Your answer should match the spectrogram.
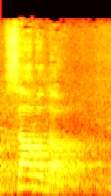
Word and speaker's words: Sábado: Sábado.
